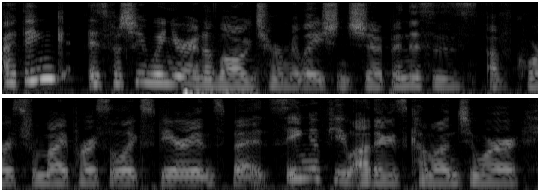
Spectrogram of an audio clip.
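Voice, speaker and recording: A woman with an American accent talks at a fairly quick pace with ordinary pitch variation. Noticeable background noise runs underneath. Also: medium pitch for a woman, hardly any pauses. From New Zealand, raised partly in the US. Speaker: tour manager. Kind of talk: podcast interview.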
